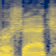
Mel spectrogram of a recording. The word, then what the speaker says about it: Rorschach: You know what I'm talking Rorschach.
